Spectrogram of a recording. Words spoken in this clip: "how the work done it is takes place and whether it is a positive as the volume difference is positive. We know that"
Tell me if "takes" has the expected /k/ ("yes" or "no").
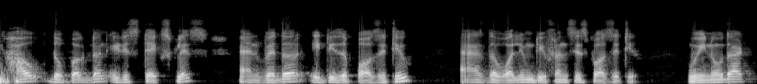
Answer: yes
